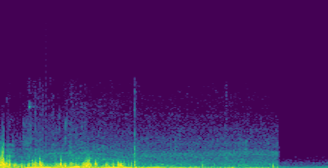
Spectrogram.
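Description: Wind rumbling on the microphone outdoors, with indistinct voices over it; it cuts off suddenly near the end.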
